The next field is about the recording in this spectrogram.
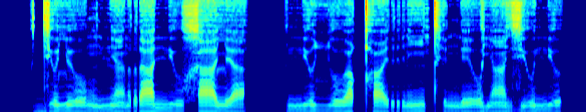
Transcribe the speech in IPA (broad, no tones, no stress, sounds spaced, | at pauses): dʲ ʊ lʲ oː ŋ nʲ ã r a nʲ uː x a lʲ a | nʲ ʊ ʎ ʊː qʰ ʊ e̯ r ĩ tʰ ɪ ŋ e o̯ j ã zʲ u nʲ ʊ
